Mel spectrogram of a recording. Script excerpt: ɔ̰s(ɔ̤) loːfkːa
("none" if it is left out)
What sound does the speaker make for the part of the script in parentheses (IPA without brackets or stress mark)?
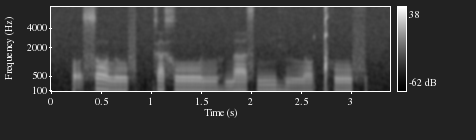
ɔ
